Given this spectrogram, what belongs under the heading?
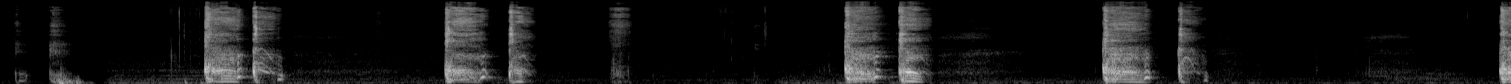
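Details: Person gives repeated short coughs, mostly in pairs, about five bouts in fifteen seconds with quiet pauses and exclamations of pain nearby; a persistent cough.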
